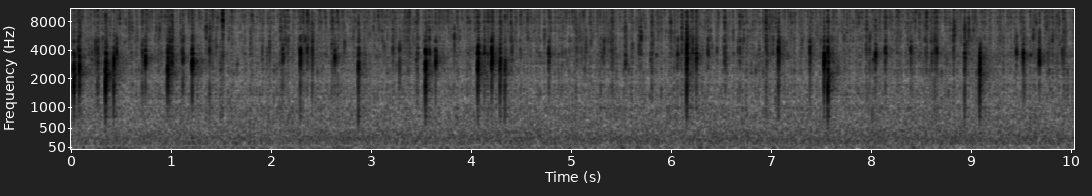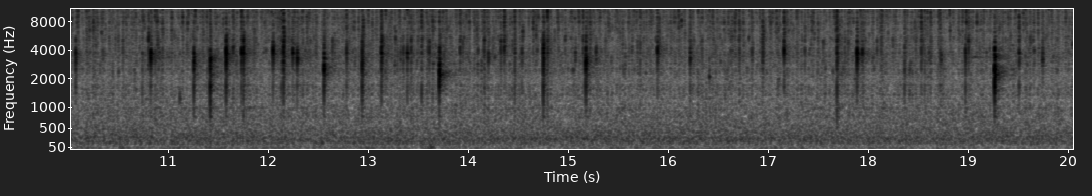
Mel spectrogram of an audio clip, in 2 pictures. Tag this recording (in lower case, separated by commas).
water, stream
